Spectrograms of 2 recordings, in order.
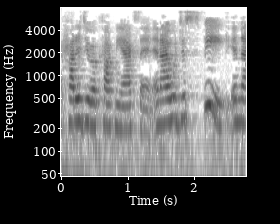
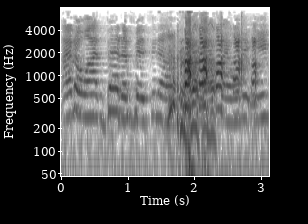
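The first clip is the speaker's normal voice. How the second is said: loud, hammed-up wail with laughter; slow, laughing fake-crying complaint; mock tantrum; 4 semitones higher, 10 dB louder than usual. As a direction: bawl it in playful protest, building louder. Mock tantrum about a real career.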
